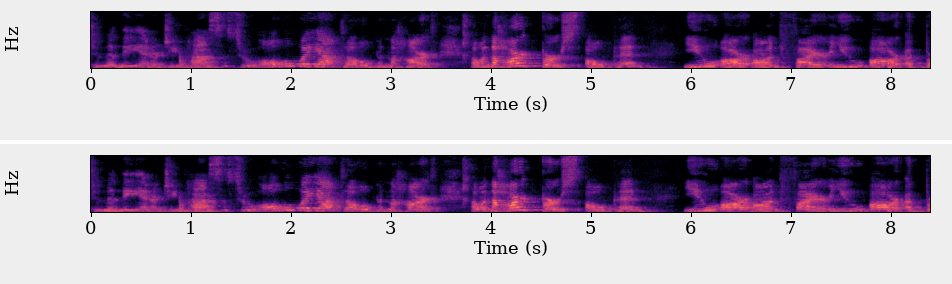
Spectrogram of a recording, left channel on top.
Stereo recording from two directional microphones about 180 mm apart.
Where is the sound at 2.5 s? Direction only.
15° left (ahead or behind).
